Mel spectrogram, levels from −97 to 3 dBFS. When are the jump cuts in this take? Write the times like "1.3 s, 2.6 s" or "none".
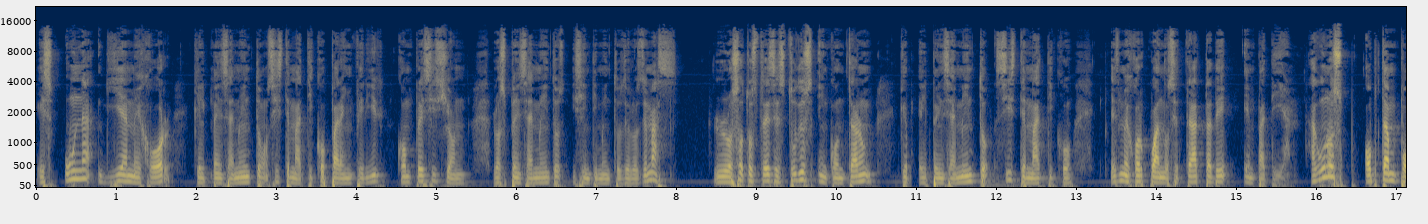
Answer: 10.9 s, 15.9 s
